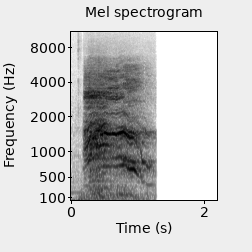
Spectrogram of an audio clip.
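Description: Wolf howl: one call of about a second, held on a steady pitch and then falling at the end before it cuts off abruptly.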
